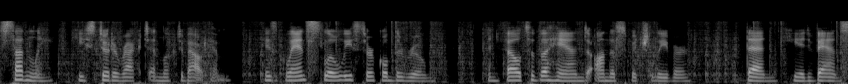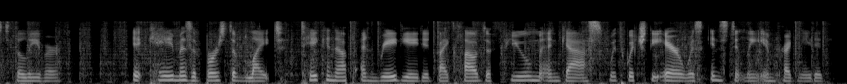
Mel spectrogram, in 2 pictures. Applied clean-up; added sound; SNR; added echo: none; Tools; 16 dB; none.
